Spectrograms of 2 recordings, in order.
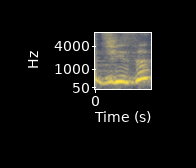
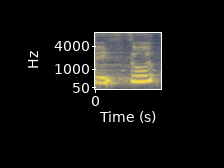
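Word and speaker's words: Jesus: जो कार्ड मिला तो उसमें लिखा था जे ई एस यू एस तो मैं तो उसको जीसस ही मिलाती थी फिर पता चला कि वो सूस है जे साइलेंट है हम थोड़ी कोई एक्सपर्ट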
